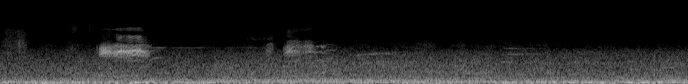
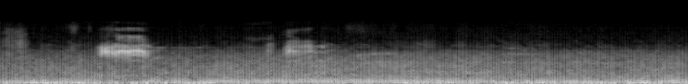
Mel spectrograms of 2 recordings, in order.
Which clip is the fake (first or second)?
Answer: second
